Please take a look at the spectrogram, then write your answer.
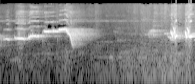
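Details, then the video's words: Black-naped oriole giving clear fluty whistles that climb in steps, then swoop downward, followed after a pause by a few short, harsher buzzy notes. "SUARA BURUNG KEPODANG"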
